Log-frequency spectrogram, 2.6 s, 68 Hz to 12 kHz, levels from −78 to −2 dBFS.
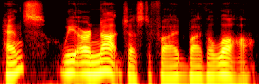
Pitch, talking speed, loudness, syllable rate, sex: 115 Hz, 185 wpm, -18 LUFS, 5.2 syllables/s, male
